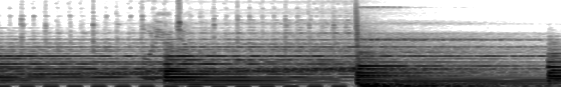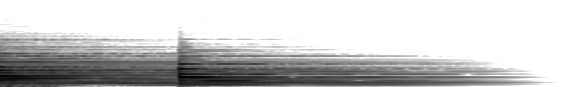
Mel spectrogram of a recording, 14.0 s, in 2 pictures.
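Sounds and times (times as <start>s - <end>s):
cinematic landscape music: 0.0s - 10.6s.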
